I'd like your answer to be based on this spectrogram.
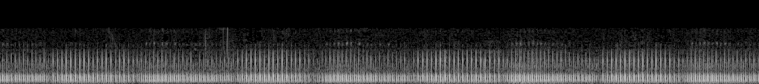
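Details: Sleeping cat: loud, rough, rattling snores in steady rhythm, about 30 breaths per minute; snoring.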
